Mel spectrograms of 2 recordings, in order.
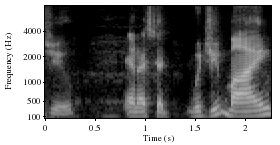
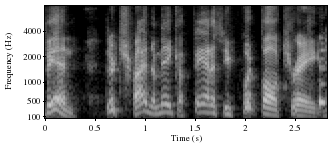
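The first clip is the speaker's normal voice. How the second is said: mock laughter breaking up the line, pitched-up blurt; 7 semitones higher, 3 dB louder than usual. Retelling telling the announcer what the bench players really discussed: imitating himself cracking up. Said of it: "cracking up".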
